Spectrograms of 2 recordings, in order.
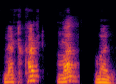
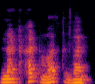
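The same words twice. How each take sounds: First: नटखट मत बन read out slowly word by word; slow reading demo. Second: Slow reading demo. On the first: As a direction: spell it out slowly for the class. (धीरे-धीरे पढ़कर दिखाना) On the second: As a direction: settle into the repeat. (धीरे और थोड़ा नरम दोहराना) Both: Shown as a demonstration.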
